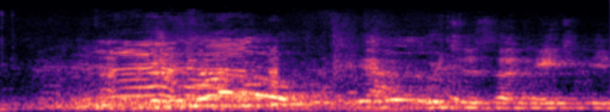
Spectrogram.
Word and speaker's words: Cthulhu: There's a big move to call this dark region, now tell me if I'm pronouncing this right, Cthulhu? Cthulhu, yeah, which is an H.P.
